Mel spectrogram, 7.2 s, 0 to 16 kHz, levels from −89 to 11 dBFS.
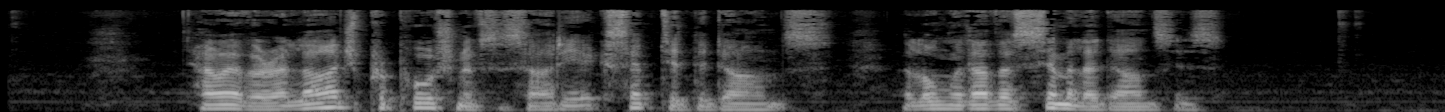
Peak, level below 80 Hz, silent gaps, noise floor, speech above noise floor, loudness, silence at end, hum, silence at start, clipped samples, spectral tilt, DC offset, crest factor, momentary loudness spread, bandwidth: -6 dBFS; -52 dBFS; none; -65 dBFS; 41 dB; -24 LUFS; 1.15 s; none; 0.95 s; under 0.1%; -4.5 dB/octave; under 0.1%; 20 dB; 12 LU; 11.5 kHz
